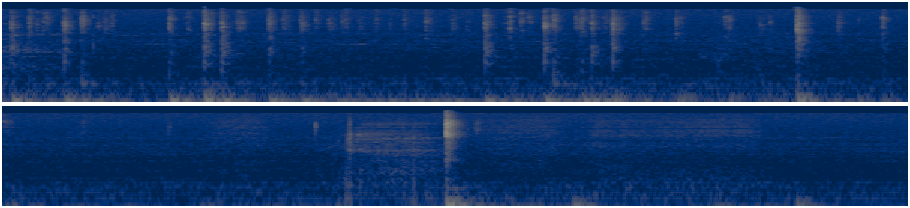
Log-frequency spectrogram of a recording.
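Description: Typing on a computer keyboard: many quick, fairly faint key clicks in an uneven rhythm, with a few louder taps and a brief soft burst near the end, no voices.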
